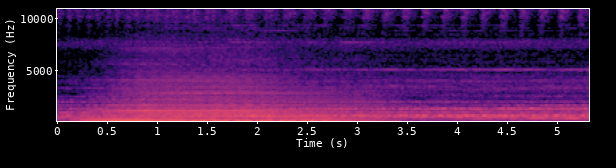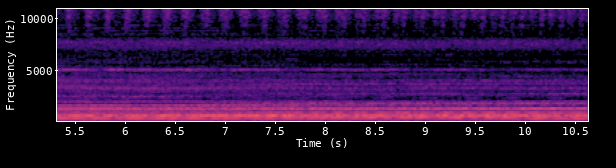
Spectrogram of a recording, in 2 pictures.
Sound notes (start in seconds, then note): 0.0 buzzing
